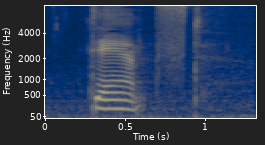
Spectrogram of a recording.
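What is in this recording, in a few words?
"danced", US English; pronunciations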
